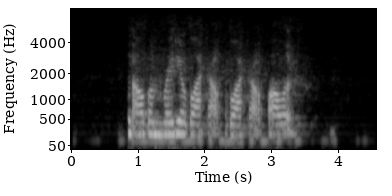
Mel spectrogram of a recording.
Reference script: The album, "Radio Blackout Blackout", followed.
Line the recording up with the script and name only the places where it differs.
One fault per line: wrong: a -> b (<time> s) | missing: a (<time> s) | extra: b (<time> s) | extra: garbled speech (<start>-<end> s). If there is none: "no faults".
no faults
